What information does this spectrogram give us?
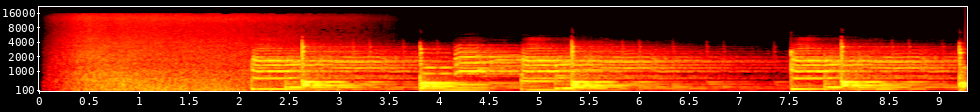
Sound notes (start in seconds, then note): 0.0 waves crashing; 2.1 upbeat island music; 2.2 synthesized humming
